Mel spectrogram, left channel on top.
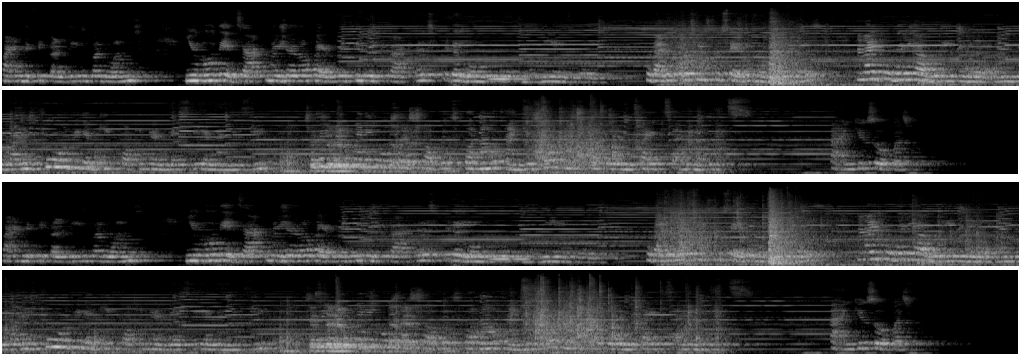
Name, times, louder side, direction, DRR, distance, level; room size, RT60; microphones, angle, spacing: voice 1, 0.0-1.4 1.8-6.0 6.4-8.2 8.5-12.9 13.2-17.4, left 2 dB, 45° left, 0 dB, 0.3 m, -28 dB
sound 1, 3.3-18.5, left 3 dB, 90° left, 0.6 m, -39 dB
sound 2, 6.5-17.4, right 1 dB, 75° right, 0.5 m, -33 dB
voice 2, 18.1-19.3, right 1 dB, 20° right, -6 dB, 0.7 m, -34 dB
2.3 x 2.3 x 2.3 m, 0.88 s
head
